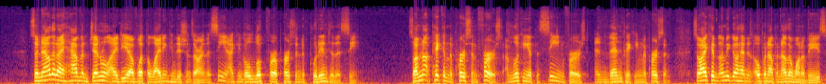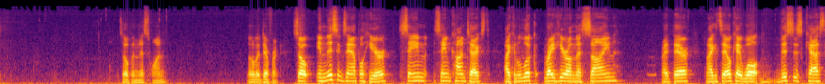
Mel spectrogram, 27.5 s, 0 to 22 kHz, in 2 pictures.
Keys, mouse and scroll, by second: 12.1 click, 13.1 click, 14.6 click, 15.6 click, 16.6 click, 25.2 click.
